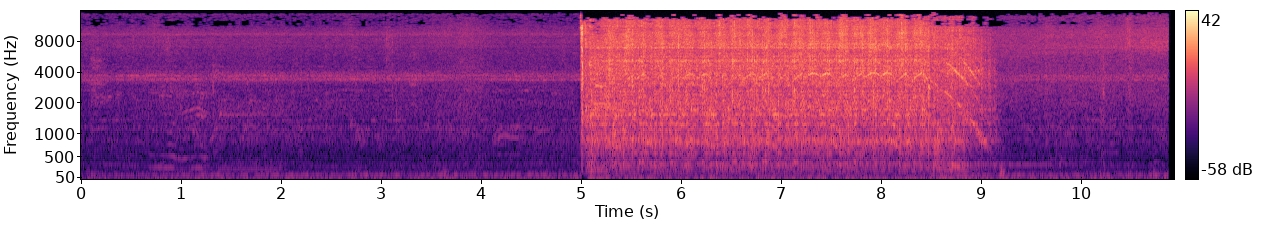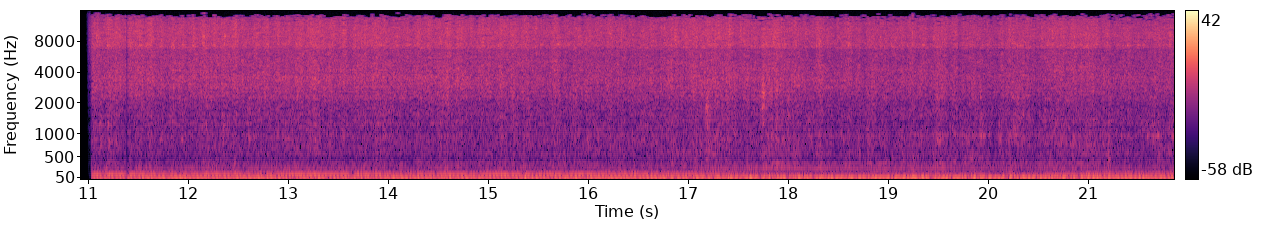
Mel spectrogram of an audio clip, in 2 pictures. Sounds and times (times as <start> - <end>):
Medium engine (mid frequency): 5.0 - 9.3, 10.7 - 21.8.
